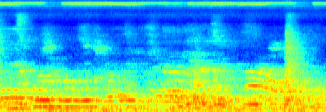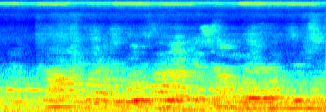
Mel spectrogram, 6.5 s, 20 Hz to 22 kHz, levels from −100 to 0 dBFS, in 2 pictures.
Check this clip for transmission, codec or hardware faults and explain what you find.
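Nothing faulty can be heard anywhere in this recording.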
